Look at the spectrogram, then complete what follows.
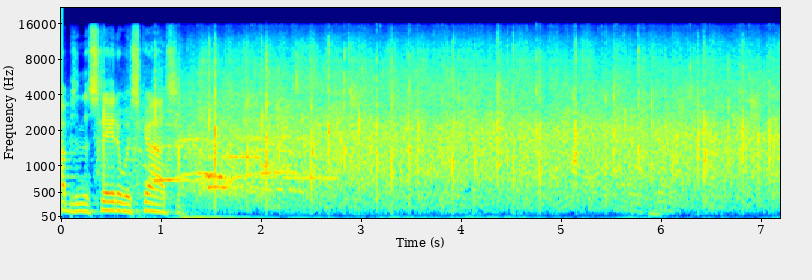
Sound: applause

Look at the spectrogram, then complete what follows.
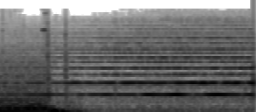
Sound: door opens

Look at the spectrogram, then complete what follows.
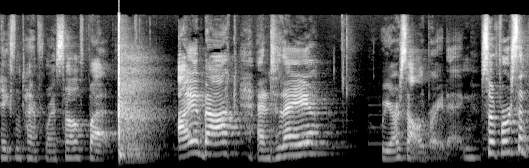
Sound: tongue pop

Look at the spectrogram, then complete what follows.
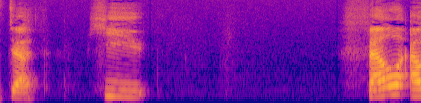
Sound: exasperated pause

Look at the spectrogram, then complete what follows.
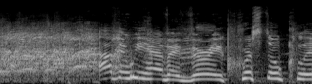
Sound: audience laughing

